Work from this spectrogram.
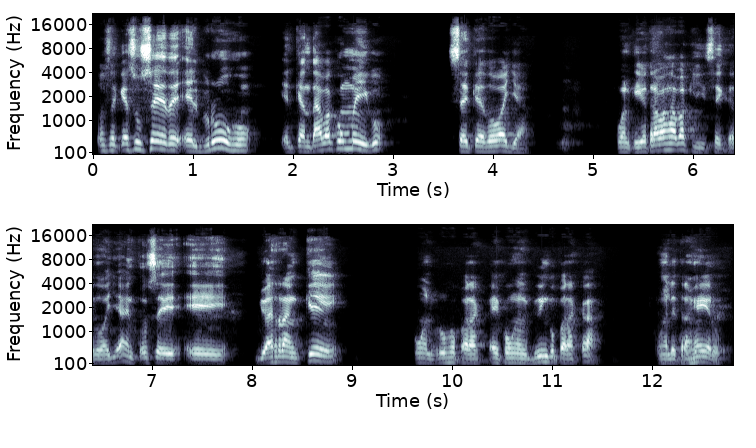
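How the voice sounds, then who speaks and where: A man with a Dominican accent recounting his personal testimony as a guest, telling the story step by step and often pausing to ask what happens next. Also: medium pitch, darkish tone. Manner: repetitive storyteller, keeps asking "what happens?".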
